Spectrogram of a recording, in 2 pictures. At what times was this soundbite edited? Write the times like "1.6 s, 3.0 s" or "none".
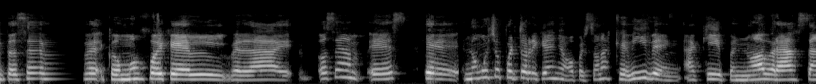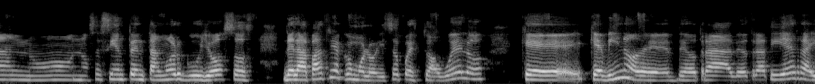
4.2 s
